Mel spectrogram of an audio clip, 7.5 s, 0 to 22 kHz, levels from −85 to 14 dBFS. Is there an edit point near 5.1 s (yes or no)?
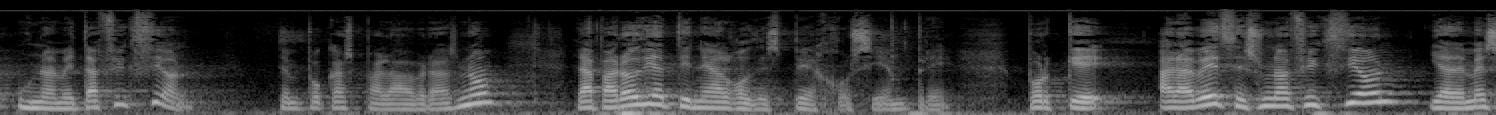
no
